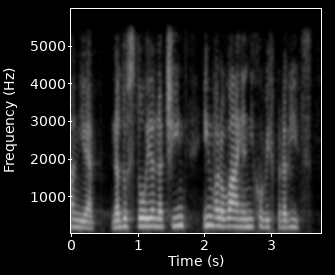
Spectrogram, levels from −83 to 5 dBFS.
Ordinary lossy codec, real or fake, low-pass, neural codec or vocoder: none; fake; 5.4 kHz; codec, 16 kHz in and 24 kHz out, 0.6 kbps, FocalCodec, streaming, 2048 codes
